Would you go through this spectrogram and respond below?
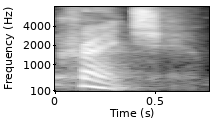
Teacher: it's a blend because you can still hear the C makes its sound and you can still hear the r make it sound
